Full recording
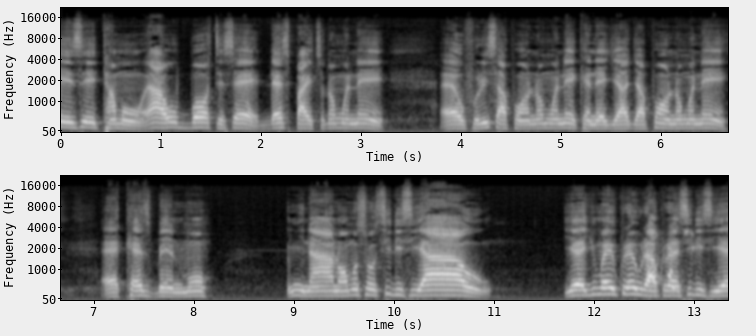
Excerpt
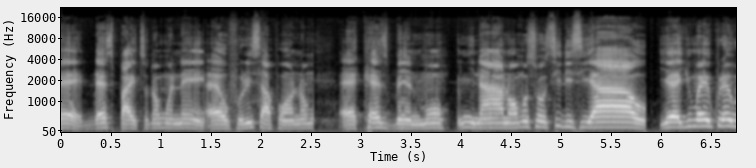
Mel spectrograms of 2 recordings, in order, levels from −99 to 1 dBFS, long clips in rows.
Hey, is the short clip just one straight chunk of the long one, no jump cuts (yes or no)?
no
